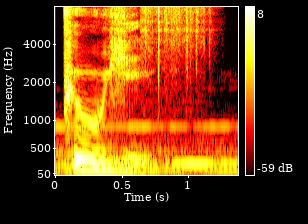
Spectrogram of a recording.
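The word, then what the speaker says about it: Puyi: In 1912, the last emperor, a small boy named Pui, gave up the throne. The name is pronounced Pui.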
